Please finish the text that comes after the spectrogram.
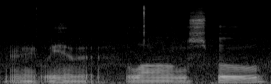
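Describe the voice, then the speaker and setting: A man with a very deep, gravelly voice, still recovering from a cold, talks through his work at an easy pace as if thinking aloud. A faint hiss sits under the recording. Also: slow pace. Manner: relaxed, thinking aloud while working. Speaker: lockpicking channel host. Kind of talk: casual hands-on narration.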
